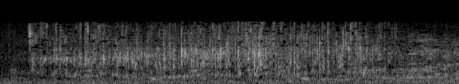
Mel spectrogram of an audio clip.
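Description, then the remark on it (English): Gin and water pour steadily into a glass, a continuous splashing trickle that starts abruptly and runs on for several seconds at moderate loudness. “Well, more gin and not so much water with it this time.”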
